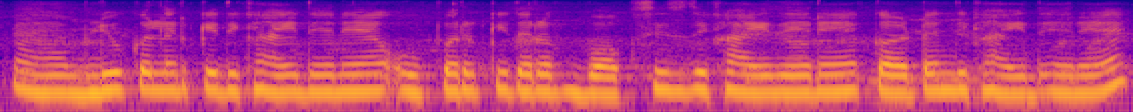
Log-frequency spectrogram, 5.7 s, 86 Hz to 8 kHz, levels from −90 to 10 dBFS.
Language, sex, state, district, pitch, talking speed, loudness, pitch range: Hindi, female, Punjab, Kapurthala, 200 Hz, 235 wpm, -15 LUFS, 190-210 Hz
